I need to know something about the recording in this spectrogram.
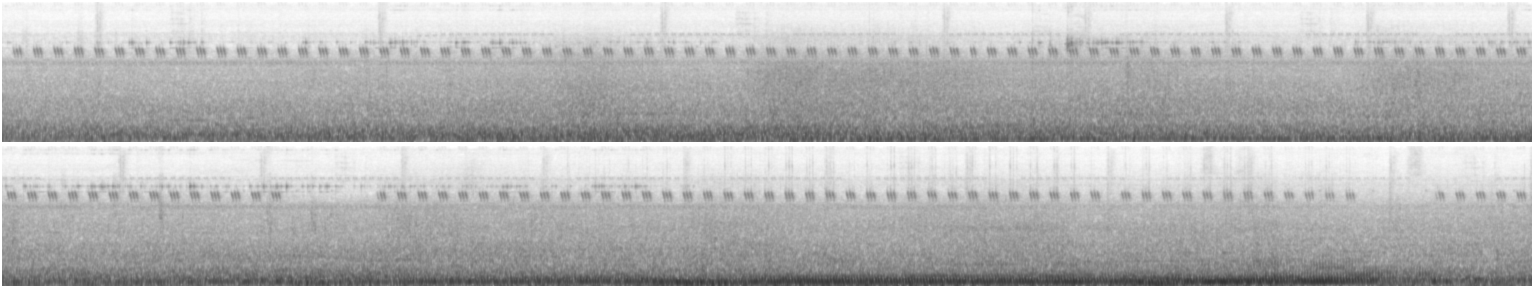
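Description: A low engine drone slowly grows louder and cuts off near the end. Insects chirp in a fast, even pulse over a broad rushing noise throughout.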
